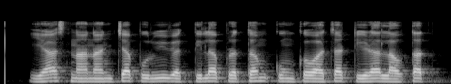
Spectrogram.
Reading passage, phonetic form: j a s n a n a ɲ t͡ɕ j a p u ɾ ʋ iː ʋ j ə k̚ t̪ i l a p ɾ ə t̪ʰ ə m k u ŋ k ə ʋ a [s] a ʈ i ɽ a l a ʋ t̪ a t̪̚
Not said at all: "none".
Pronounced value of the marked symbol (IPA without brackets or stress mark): t͡s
